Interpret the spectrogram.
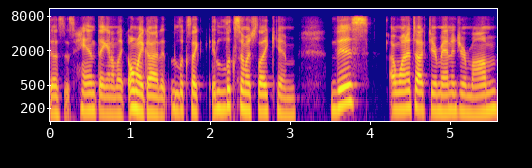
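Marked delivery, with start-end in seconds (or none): none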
